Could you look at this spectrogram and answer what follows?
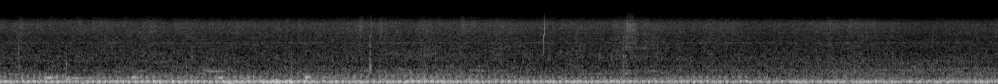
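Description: A steady low rumble, with a few faint clicks over it.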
